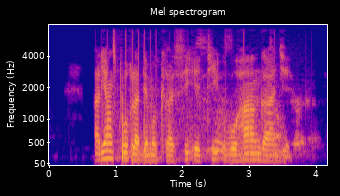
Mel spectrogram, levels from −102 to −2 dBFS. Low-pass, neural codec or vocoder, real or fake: 7.2 kHz; none; real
